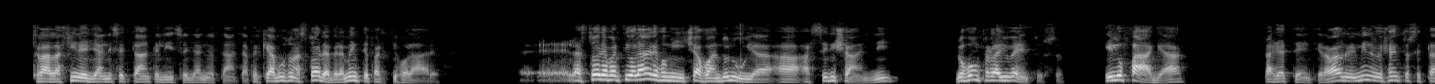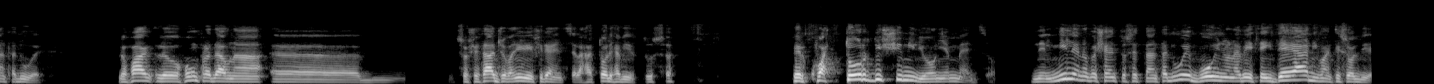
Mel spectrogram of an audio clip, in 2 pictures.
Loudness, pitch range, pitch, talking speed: -18 LUFS, 120-180 Hz, 145 Hz, 145 wpm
